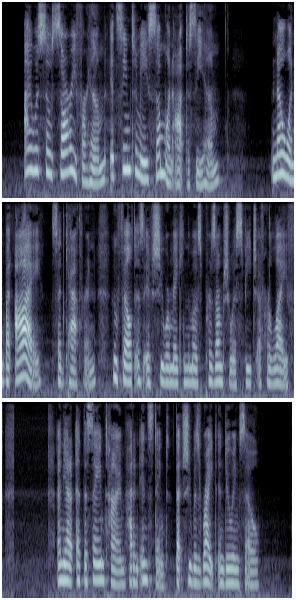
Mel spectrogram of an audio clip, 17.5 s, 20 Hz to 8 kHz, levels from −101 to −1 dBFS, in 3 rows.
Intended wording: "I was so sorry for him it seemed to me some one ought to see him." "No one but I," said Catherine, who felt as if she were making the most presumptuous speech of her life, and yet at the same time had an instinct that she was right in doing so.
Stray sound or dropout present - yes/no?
no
